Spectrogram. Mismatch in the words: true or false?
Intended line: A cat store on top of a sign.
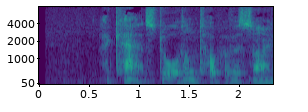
false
